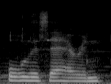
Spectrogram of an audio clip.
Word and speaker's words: Alizarin: that some of you pick me up on that and say it's Alizarin. I'm afraid I'm never going to remember that, so you're just going to have to put up with me saying it wrong.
